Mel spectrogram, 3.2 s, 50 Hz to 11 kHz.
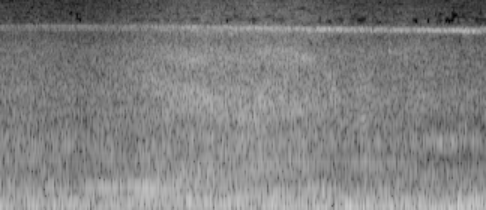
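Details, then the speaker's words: Toyota Rush after repair of cylinder 2 misfire (no spark despite new coil and plug): petrol engine idles smoothly and very stably, no stumble or misfire. "Tapos yung menor niya napaka-stable."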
